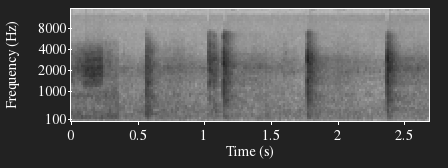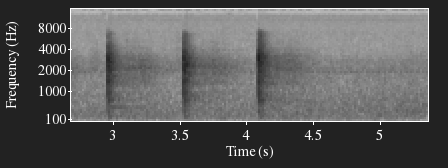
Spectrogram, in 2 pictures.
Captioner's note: hammering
